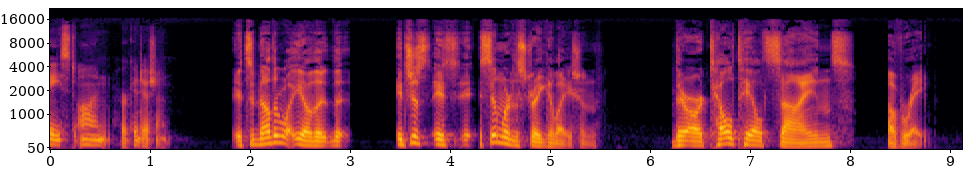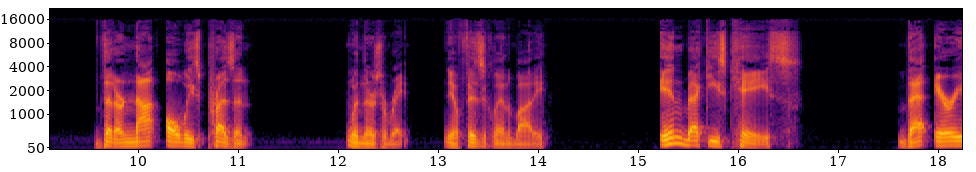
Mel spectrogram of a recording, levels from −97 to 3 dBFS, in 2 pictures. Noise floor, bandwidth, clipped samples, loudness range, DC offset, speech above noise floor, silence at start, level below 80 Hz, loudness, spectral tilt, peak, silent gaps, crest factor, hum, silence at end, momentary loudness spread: -80 dBFS; 16.5 kHz; under 0.1%; 6 LU; under 0.1%; 62 dB; 0 s; -50 dBFS; -18 LUFS; -4.5 dB/octave; -2 dBFS; none; 18 dB; none; 0 s; 14 LU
